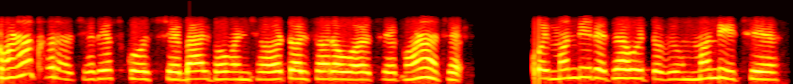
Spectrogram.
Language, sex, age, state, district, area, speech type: Gujarati, female, 18-30, Gujarat, Rajkot, urban, conversation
